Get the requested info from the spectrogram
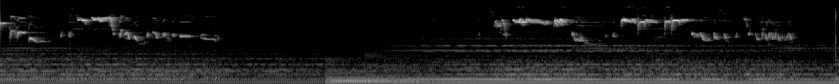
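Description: European robin singing: two short phrases of high, thin, quickly changing warbled notes, one at the start and one from about five seconds in. Soft background music with sustained low chords runs underneath.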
